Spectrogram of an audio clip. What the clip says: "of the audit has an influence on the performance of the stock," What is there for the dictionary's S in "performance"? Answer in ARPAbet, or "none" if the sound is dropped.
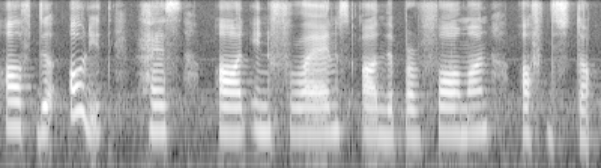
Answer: none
